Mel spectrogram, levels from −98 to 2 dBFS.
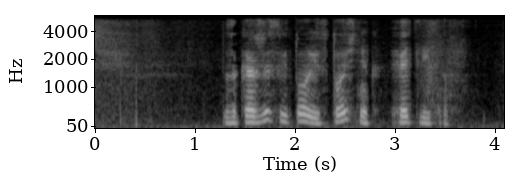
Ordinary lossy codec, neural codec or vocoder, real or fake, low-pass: AAC, 24 kbps; none; real; 5.4 kHz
